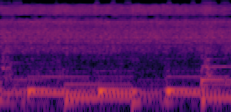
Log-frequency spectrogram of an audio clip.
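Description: Beef in tomato sauce sizzles and is stirred in a pan, a steady close frying hiss with soft scraping strokes of the spatula.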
